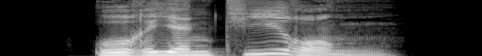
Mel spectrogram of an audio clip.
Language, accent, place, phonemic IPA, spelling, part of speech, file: German, Germany, Berlin, /oʁiɛnˈtiːʁʊŋ/, Orientierung, noun, De-Orientierung.ogg
- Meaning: orientation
